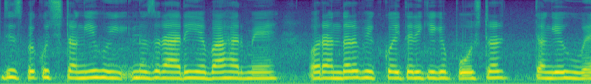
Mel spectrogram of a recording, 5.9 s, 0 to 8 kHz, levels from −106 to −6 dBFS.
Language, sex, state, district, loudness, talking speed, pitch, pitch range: Hindi, female, Jharkhand, Garhwa, -13 LUFS, 215 wpm, 220 Hz, 215-230 Hz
